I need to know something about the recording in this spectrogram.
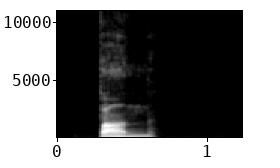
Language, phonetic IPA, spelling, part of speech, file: Polish, [pãn], Pan, proper noun, Pl-Pan.ogg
